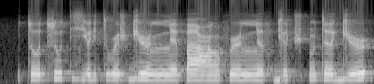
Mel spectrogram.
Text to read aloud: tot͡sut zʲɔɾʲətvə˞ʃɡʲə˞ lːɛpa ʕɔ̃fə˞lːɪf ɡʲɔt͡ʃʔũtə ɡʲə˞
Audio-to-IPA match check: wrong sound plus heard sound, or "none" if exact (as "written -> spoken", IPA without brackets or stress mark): ɪ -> ə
